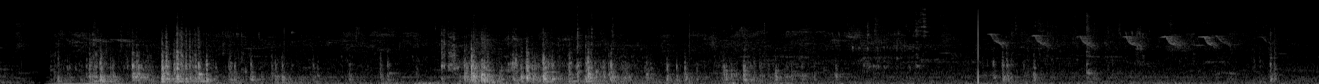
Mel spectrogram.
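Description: Chickens clucking, loudest twice in the first half. Near the end a bird gives a quick run of about eight short falling notes.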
